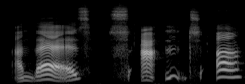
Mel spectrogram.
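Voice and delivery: santa broken into s-a-n-t-a, slowly; sounded out slowly. Shown as a demonstration. Teacher sounding out santa for pupils. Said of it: "sounding out santa".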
